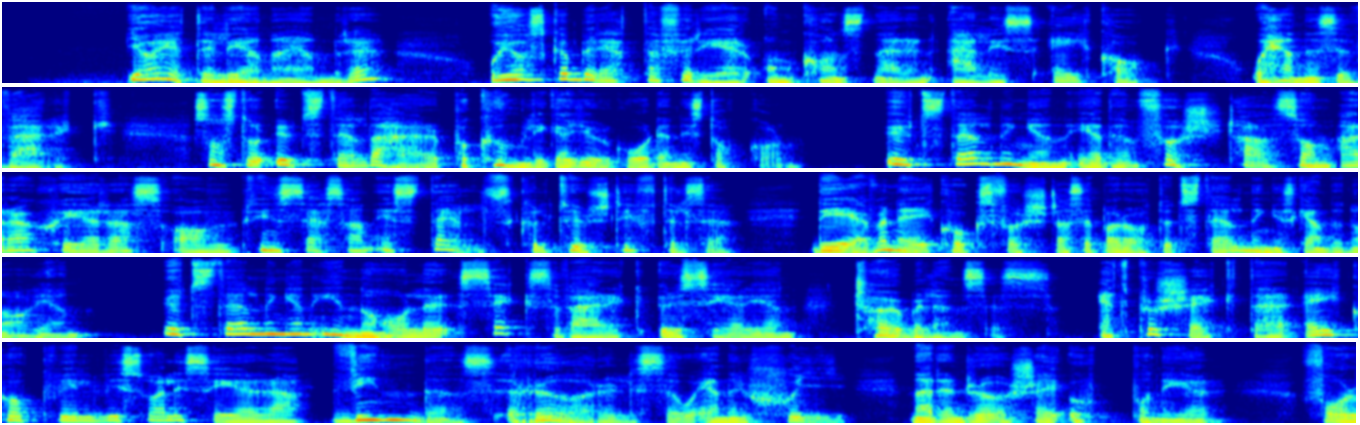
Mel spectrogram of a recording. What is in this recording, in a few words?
AUDIOGUIDE intro SWE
